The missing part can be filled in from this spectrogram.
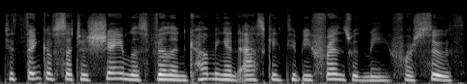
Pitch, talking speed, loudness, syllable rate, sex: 220 Hz, 205 wpm, -19 LUFS, 4.8 syllables/s, female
